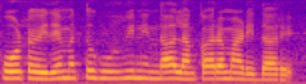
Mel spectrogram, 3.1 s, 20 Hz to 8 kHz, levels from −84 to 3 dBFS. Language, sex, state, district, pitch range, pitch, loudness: Kannada, female, Karnataka, Bidar, 220-245 Hz, 230 Hz, -14 LUFS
